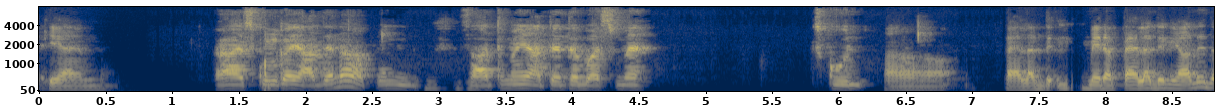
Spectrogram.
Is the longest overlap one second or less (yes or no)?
yes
